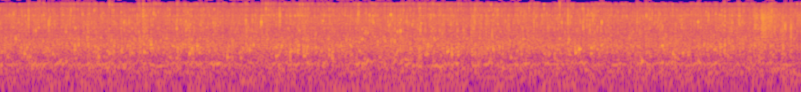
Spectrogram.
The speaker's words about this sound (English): I mean, there's the stream that runs down through the Crocs Bottom.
